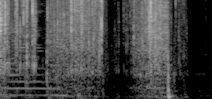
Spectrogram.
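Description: Items in a box of paper signs and frames being handled and shifted: paper and packaging rustling and crinkling, busiest in the first second, with a sharp knock about a second and a half in.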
